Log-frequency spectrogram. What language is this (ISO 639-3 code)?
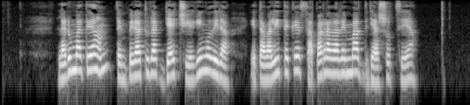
eus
